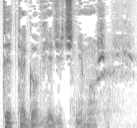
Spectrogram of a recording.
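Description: A man doing a gentle, weary prince. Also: sits low, big pitch swings, takes it slowly, noisy background, exaggerated voice. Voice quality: husky. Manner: soft, gentle, subdued. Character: gentle, careworn aging prince and commander.

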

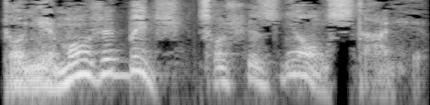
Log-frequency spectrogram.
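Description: A man's voice: on the high side, big pitch swings, slow, gravelly, a little mellow, breathy edge, pitched above the performer's own voice, heavily acted. A man reading a distraught, disbelieving captain. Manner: disbelieving, repeating himself mechanically.

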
